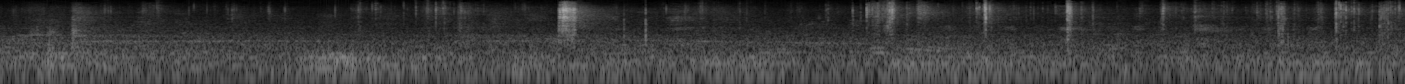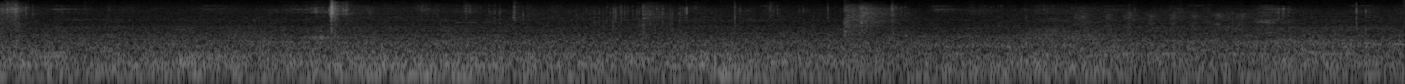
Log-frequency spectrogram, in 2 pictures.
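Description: Steady low outdoor background noise with a few sharp clicks and taps, the loudest about three seconds in and a cluster a little later.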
